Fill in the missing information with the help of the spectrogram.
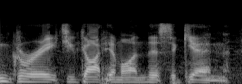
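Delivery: low, fed-up grumble; grumbling. Acted. Arvis to the party about Kaltog, a mild weary grumble. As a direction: roll your eyes through it.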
